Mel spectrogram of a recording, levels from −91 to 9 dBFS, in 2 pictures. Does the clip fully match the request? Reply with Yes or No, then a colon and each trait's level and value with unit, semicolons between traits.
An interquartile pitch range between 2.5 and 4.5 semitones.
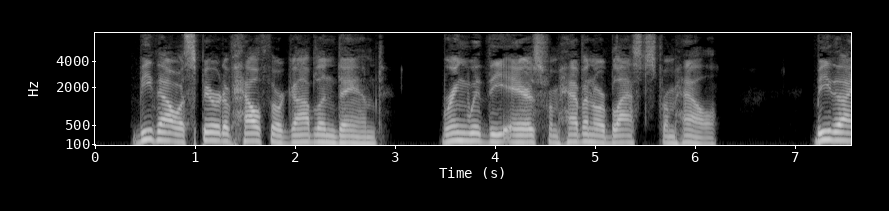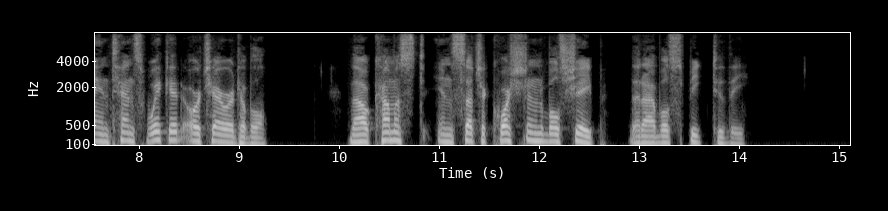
Yes: average, 3.7 semitones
